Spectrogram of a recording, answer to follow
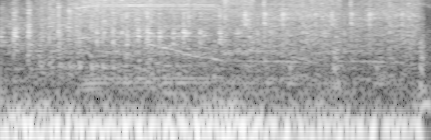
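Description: Logo bumper sting of a TV show: a loud, dense, bass-heavy rumbling sound effect with a fast flutter running through it, cutting off suddenly at the end.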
